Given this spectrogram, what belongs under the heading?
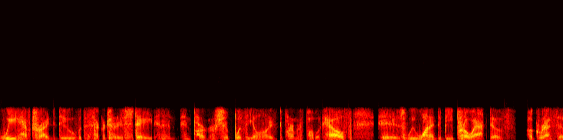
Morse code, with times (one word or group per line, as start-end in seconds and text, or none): none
